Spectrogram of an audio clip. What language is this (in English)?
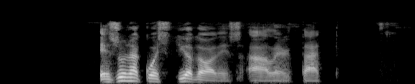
Catalan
